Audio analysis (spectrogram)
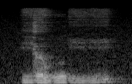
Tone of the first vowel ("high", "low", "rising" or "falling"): low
